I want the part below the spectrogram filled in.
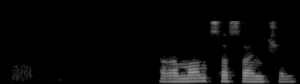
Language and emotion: Russian, neutral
